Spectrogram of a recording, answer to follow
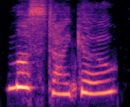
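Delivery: put-on slow, high girlish plea; doleful question. A narrator's reading. Catherine bends over Linton, slow doleful plea. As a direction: ask slowly, high and woeful. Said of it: "asked Catherine dolefully".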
